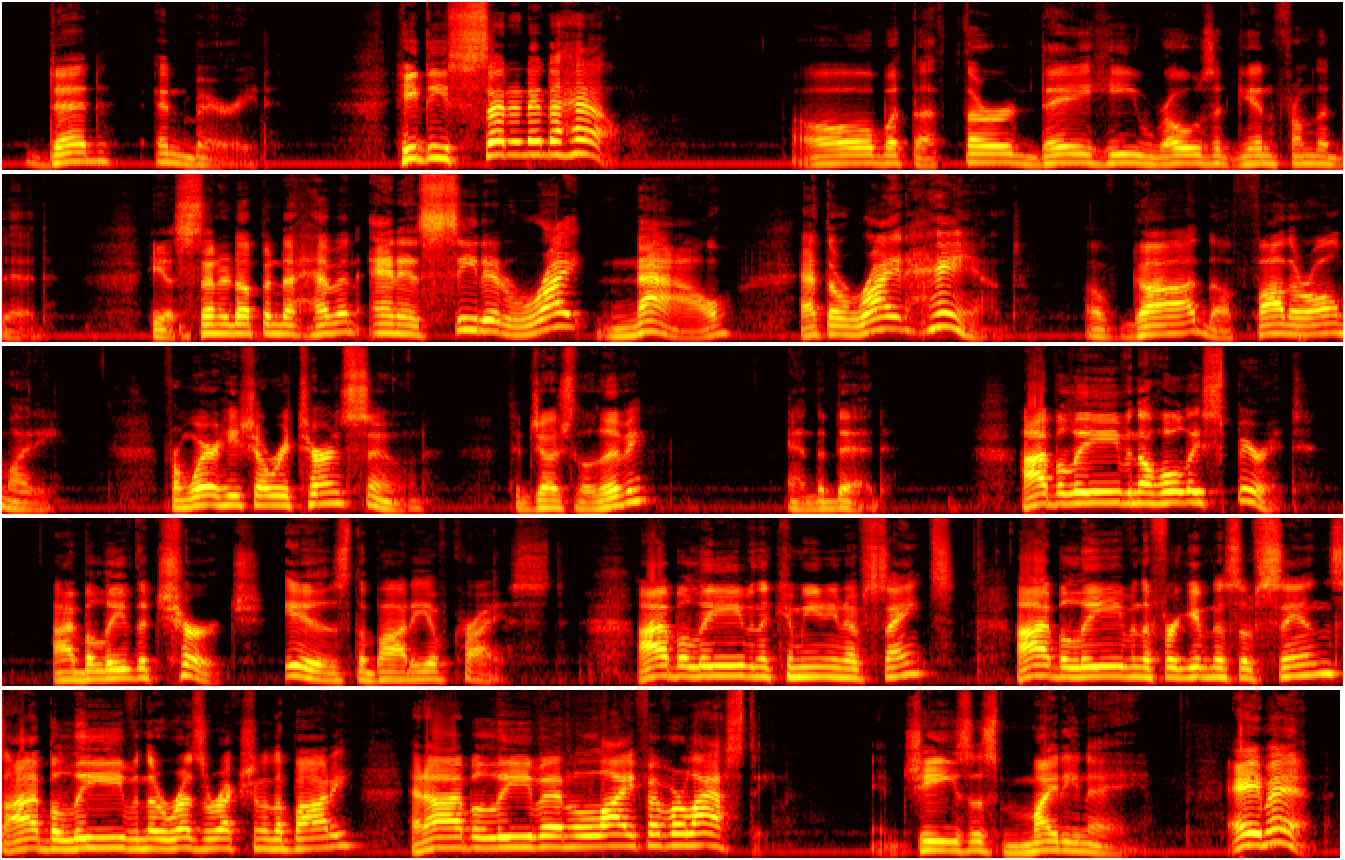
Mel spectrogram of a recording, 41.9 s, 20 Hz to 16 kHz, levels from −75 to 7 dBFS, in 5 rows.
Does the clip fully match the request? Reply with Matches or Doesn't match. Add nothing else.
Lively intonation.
Matches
